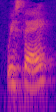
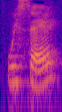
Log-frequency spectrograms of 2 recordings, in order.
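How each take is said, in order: The two takes are said the same way.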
